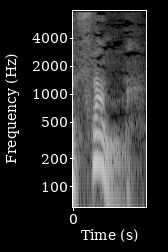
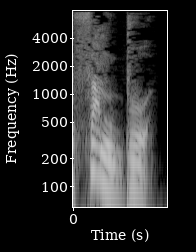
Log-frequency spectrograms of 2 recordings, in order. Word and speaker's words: thumb: 好了，那么这个 thumb 那个 b 可不要发音变成 thumb 啊，不要这样念啊， thumb 复数直接加个 s。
